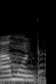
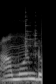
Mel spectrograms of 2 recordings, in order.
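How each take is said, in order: Both takes have the same delivery.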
